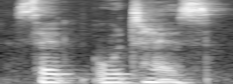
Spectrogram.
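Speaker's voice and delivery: plain reading voice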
